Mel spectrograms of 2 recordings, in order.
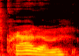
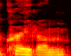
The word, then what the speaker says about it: kratom: drugs a choice uh which is Kratom or Kratom um you can pronounce it either way uh as I've said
